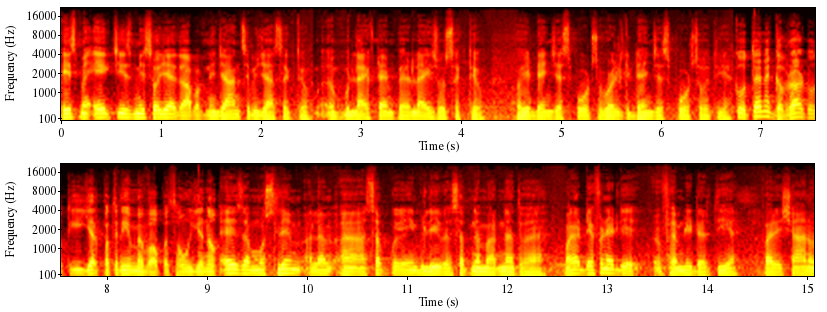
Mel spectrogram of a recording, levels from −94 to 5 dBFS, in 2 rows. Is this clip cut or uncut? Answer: cut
